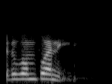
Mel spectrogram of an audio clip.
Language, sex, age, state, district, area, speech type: Assamese, female, 30-45, Assam, Jorhat, urban, conversation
